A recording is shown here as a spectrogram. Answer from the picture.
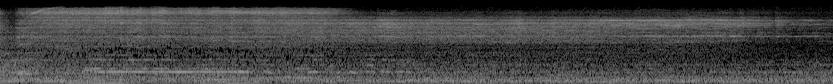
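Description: A steady high-pitched hiss of noise from the projected film's soundtrack, setting in just after the start and slowly thinning toward the end.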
